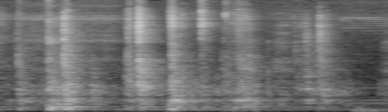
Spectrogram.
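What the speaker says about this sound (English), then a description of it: "if we open up the coin door" The coin door of a Capcom pinball machine is opened: a few close mechanical clunks and rattles of a metal door and latch, with quiet handling noise between them.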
